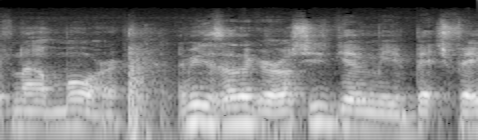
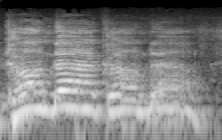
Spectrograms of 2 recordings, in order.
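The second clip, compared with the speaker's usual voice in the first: much higher, drawn-up voice; imitated soothing plea; 12 semitones higher, slower than usual. Christ tries to settle the yelling dreamer, high imitated plea.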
